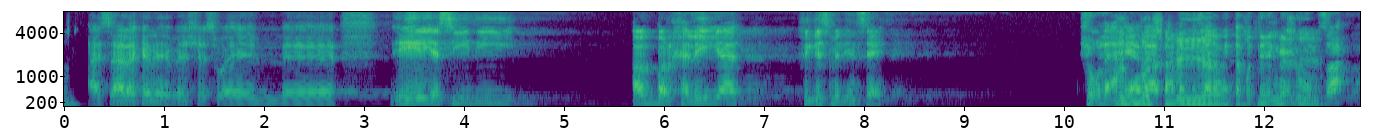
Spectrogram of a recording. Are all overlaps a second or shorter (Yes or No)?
No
